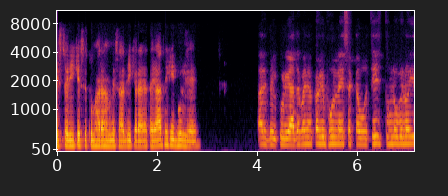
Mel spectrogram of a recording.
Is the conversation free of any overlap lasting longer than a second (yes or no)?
yes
